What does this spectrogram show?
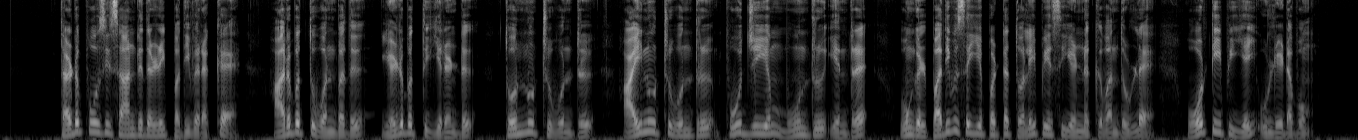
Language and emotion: Tamil, neutral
